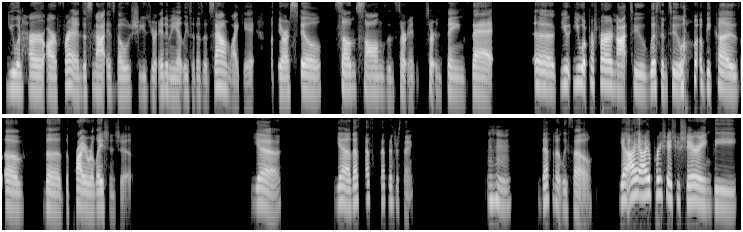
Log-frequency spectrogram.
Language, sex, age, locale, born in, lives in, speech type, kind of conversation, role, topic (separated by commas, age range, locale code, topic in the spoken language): English, female, 30-34, en-US, United States, United States, conversation, podcast, host, Why do certain music moments stay with us throughout our lives?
